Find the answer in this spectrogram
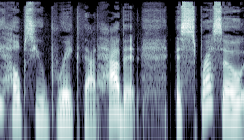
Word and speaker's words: espresso: Espresso is an Italian word and its meaning is the ultimate clue to its pronunciation.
